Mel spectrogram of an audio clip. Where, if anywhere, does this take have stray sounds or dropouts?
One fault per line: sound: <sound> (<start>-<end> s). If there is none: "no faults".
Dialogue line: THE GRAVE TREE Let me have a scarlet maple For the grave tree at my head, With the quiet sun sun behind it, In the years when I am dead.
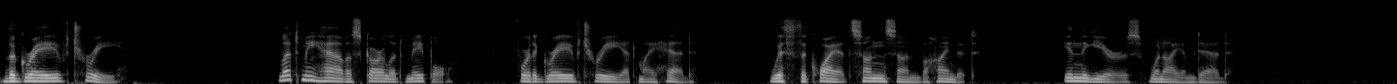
no faults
